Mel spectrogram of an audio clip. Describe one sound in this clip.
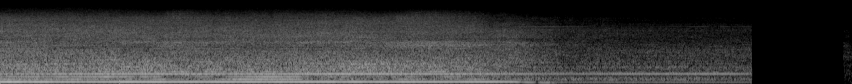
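An electric sander whirs steadily against wood, then quietens.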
